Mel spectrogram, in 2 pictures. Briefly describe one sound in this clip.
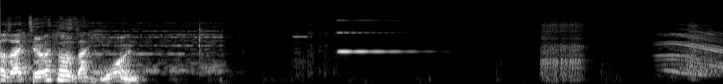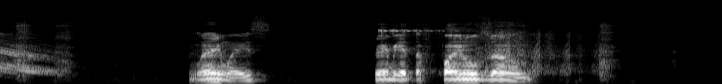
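Electronic video game sound effects beep and chime from a television speaker.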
